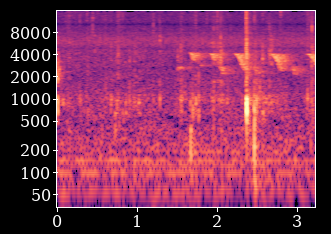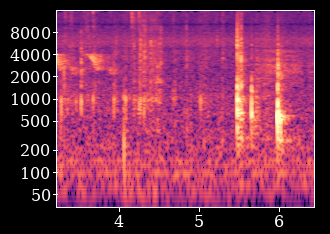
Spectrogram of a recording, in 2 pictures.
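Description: Light clicks and knocks of a metal spoon in a plastic cup as glue and laundry detergent are mixed into slime, the loudest few close together near the end. Behind them, a bird gives a run of faint, quick chirps that fall in pitch, a few a second.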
